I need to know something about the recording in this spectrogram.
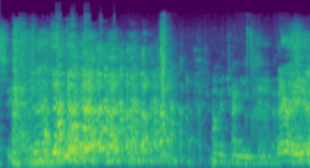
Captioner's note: audience laughing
